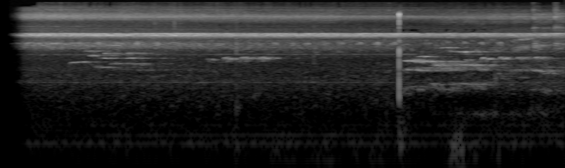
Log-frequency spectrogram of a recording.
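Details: On a Los Angeles morning, cicadas keep up a steady, high-pitched drone without pause, with scattered bird chirps above it.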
